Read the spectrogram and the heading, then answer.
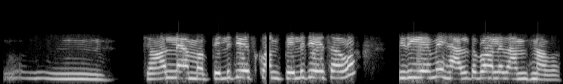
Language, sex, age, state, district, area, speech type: Telugu, female, 18-30, Andhra Pradesh, Vizianagaram, rural, conversation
